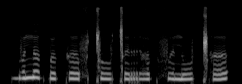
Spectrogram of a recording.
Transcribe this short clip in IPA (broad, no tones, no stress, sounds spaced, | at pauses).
b ɵ n əː k͡p ɵ k əː f ǀ uː ǀ ɨ r ɦ ɵ k f ɨː n uː ǁʰ ə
